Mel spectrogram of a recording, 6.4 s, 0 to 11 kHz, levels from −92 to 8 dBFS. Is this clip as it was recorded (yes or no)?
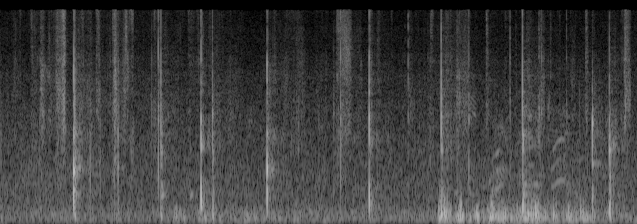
yes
